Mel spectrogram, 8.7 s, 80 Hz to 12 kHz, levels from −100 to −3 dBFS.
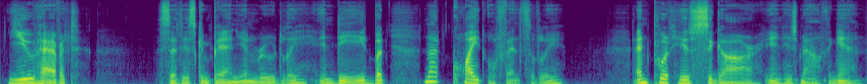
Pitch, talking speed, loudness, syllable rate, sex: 105 Hz, 130 wpm, -21 LUFS, 4.9 syllables/s, male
